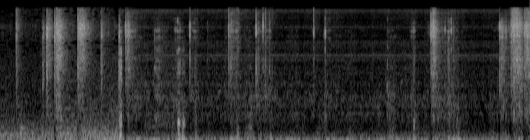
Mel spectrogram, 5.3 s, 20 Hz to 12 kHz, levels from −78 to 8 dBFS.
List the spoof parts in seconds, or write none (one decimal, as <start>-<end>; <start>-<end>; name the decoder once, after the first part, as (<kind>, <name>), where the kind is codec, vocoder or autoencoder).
1.2-5.3 (codec, HILCodec)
